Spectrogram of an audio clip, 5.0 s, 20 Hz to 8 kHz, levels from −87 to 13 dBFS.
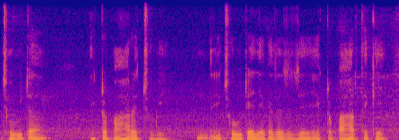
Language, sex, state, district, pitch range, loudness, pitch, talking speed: Bengali, male, Tripura, West Tripura, 115-125 Hz, -19 LUFS, 120 Hz, 145 wpm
